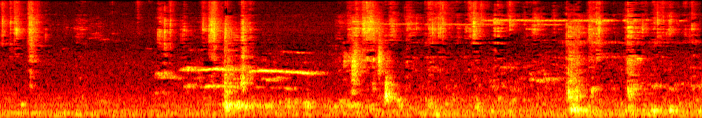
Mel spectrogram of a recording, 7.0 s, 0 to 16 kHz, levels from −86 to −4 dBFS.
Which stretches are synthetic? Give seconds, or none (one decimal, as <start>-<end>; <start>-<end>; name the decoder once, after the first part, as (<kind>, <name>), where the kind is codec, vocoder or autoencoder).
1.8-6.0 (vocoder, BigVGAN v2); 6.4-7.0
